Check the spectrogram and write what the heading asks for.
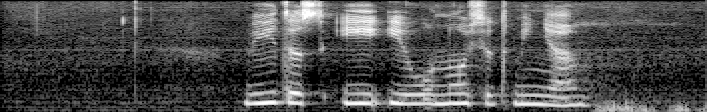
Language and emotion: Russian, neutral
